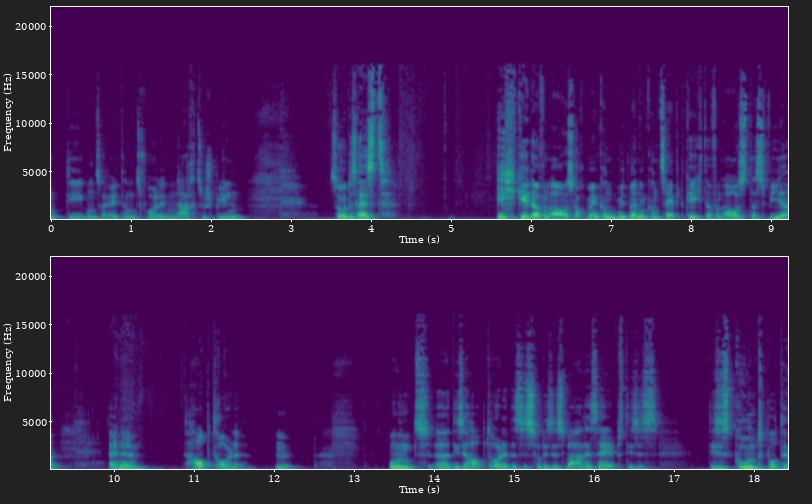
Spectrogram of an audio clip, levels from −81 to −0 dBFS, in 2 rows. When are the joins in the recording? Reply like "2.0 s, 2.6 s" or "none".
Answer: 9.9 s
